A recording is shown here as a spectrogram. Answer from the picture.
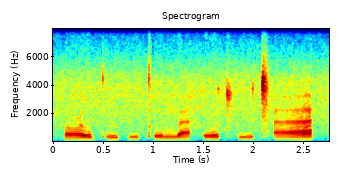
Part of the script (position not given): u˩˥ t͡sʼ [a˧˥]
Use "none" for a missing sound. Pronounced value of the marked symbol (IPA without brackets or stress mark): a˩˥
